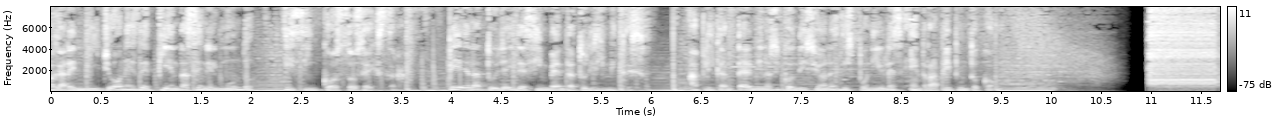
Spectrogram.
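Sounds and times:
speech: 0:00.0 - 0:10.0
doorbell buzzer ringing: 0:11.0 - 0:11.6.

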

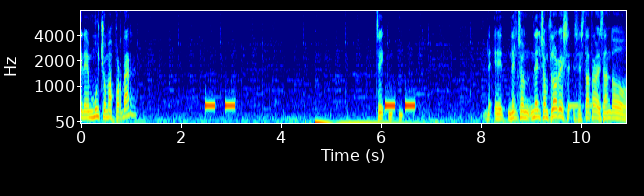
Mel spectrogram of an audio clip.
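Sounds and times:
speech: 0:00.0 - 0:01.2, 0:05.9 - 0:06.8, 0:08.1 - 0:10.8
telephone dialing beeps on a phone line: 0:02.5 - 0:03.1, 0:06.1 - 0:06.7, 0:09.8 - 0:10.3.

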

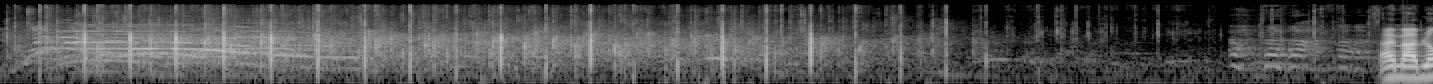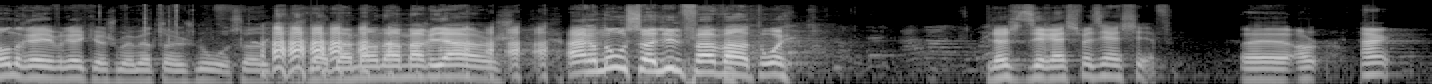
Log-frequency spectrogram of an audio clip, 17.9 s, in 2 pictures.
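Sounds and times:
audience applause: 0:00.0 - 0:06.6
laughter: 0:07.7 - 0:08.7, 0:10.5 - 0:12.7
speech: 0:08.6 - 0:14.0, 0:15.1 - 0:17.7.

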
